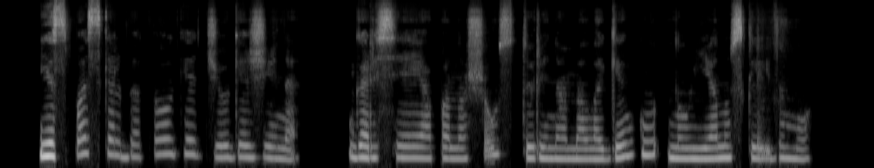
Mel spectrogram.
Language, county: Lithuanian, Panevėžys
